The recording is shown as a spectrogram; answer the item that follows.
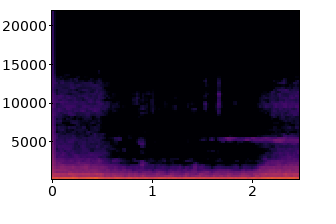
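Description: Steady low rumble of a Renault Mégane Scénic engine idling.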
